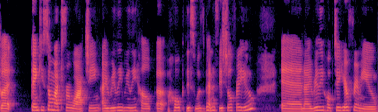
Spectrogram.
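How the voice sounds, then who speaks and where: A woman with a non-native accent speaks at a moderate pace with ordinary pitch variation and a bright, sharp tone. The recording is very clean, its background silent. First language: not English. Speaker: wellness vlogger. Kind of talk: casual talk to camera. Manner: halting, with self-corrections.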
